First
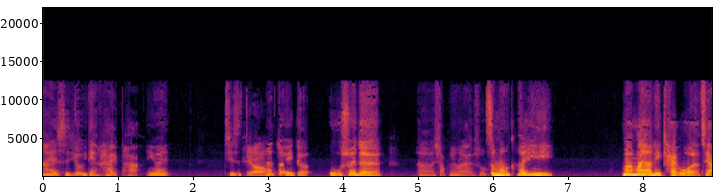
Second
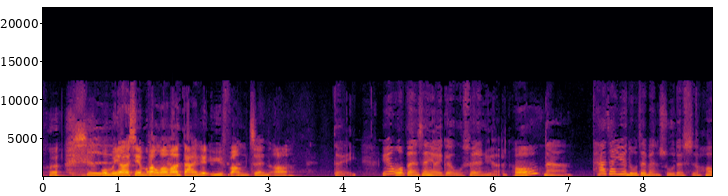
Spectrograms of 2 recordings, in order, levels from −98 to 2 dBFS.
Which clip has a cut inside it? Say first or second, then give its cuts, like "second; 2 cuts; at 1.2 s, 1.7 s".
first; 2 cuts; at 2.6 s, 5.9 s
